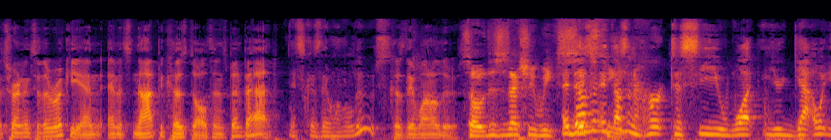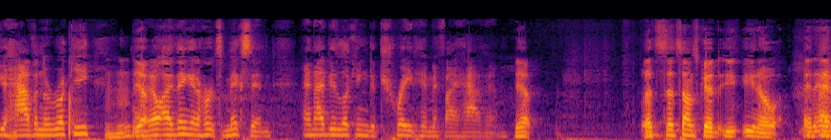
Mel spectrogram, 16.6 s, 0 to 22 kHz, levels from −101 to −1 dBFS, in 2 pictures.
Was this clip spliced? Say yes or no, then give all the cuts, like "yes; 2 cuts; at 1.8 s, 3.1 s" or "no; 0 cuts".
yes; 1 cut; at 9.6 s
